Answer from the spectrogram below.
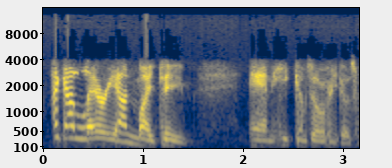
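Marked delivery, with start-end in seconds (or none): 0.1-1.5 loud, high crowing announcement; acted boast. Driver bragging to rival about his teammate, acted loud boast. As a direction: call it out as a playful retold brag.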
